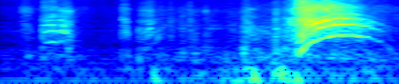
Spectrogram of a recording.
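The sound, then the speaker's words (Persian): Climbing rope being gathered in and freed from snags: faint rustling and a couple of soft low knocks, then a brisk rising-and-falling zip-like swish near the end. “حالا باید تنابم رو جمع کنم، خورده گیر داره اما خب با چند تا تقه زدن میشه راحت گیرش رو برطرف کرد.”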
